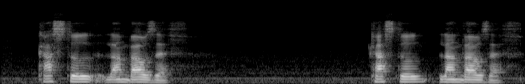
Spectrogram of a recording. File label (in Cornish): "Kastal Lannvowsedh", Place Names Pronunciation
